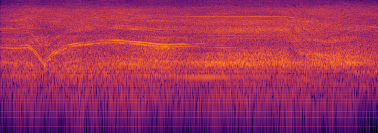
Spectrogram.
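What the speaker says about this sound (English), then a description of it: "Here I'm just rounding over the ends of the base to get rid of the sharp corners." A handheld router with a quarter-inch radius round-over bit whines steadily as it rounds the ends of a wooden base in a workshop, a loud continuous high motor tone with the pitch dipping briefly under load.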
